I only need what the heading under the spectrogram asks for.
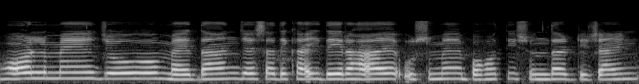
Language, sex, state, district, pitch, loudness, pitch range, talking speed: Hindi, female, Uttar Pradesh, Gorakhpur, 250 Hz, -16 LUFS, 240-265 Hz, 140 wpm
